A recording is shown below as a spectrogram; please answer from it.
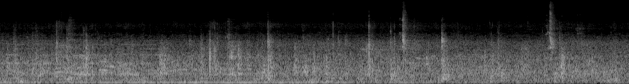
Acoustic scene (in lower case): subway station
